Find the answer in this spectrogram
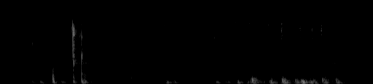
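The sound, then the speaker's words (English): Typing on a computer keyboard, faint: many light clicking keystrokes in two short bursts, the first brief and the second longer and busier. “Let me just do one real quick thing here because I can't talk and type at the same time.”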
